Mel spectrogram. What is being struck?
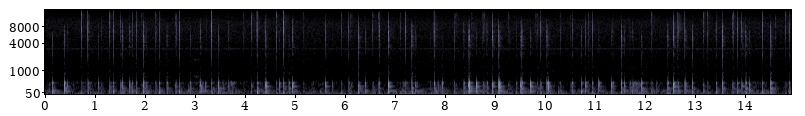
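Metal USB microphone body.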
